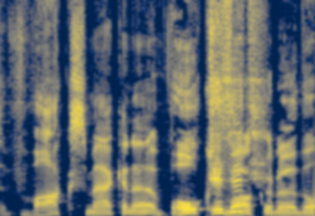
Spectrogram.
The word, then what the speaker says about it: Vox Machina: Yeah, it's Vox Machina, Vox Is it? Machina the whole time. This guy and his pronunciation.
